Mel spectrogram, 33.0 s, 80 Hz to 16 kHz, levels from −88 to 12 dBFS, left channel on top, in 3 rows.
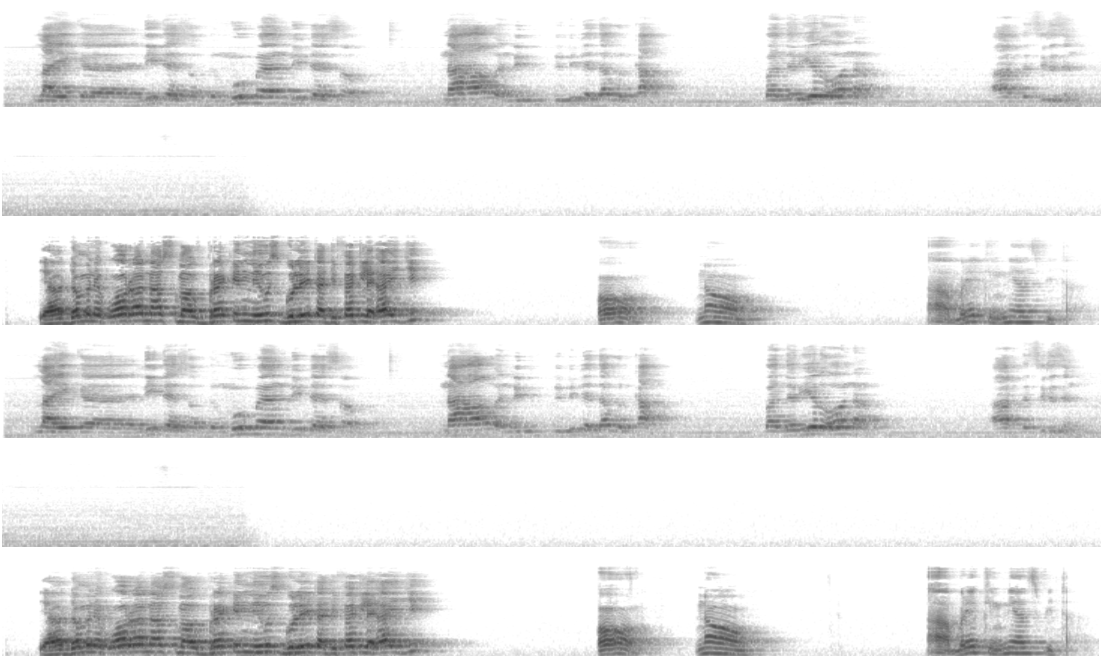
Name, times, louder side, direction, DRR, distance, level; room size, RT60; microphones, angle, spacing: voice 1, 0.3-3.5 4.4-6.5 7.6-8.7 9.9-10.8 12.3-12.8, right 2 dB, 15° right, 1 dB, 2.0 m, -33 dB
voice 2, 22.3-26.1, left 2 dB, 30° left, 10 dB, 0.7 m, -17 dB
voice 3, 27.9-28.4 28.9-29.4 31.2-32.6, right 4 dB, 70° right, 12 dB, 0.7 m, -26 dB
9.1 x 9.1 x 6.1 m, 0.76 s
head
